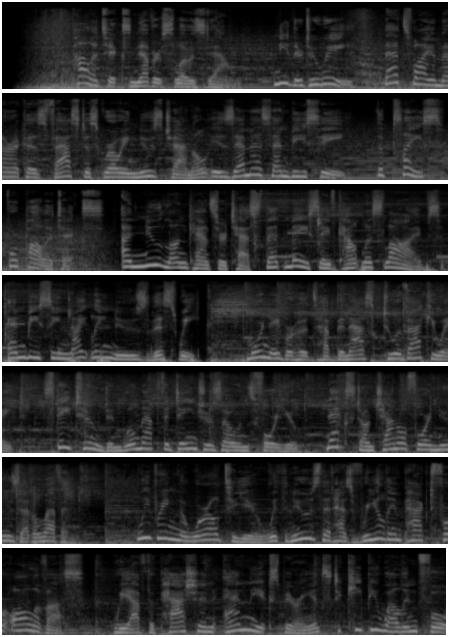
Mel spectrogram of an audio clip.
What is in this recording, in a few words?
Network and Affiliate Promo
